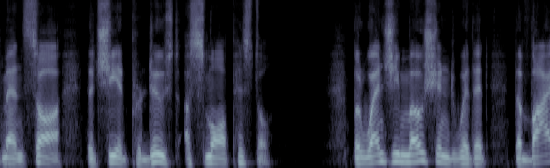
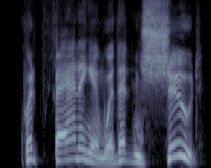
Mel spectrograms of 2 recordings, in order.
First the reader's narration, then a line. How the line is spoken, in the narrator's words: Han yelled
